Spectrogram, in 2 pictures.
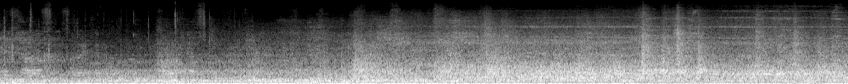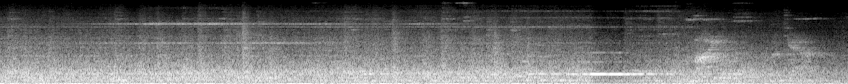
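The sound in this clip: A rail train running with a continuous heavy rumble, squealing wheels and clicking along the track. The sound stays loud and steady throughout.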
